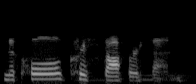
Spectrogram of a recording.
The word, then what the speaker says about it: Christopherson: It is officially pronounced Nicole Christopherson.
